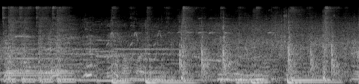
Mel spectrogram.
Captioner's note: laughter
